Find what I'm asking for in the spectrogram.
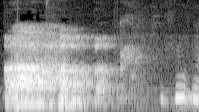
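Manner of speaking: drawn-out, dismissive bah; scornful scoff. Acted. Scrooge scoffing at his nephew's Christmas greeting. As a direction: stretch it slowly and sneer.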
